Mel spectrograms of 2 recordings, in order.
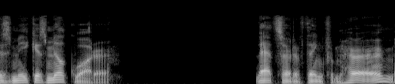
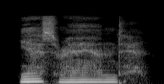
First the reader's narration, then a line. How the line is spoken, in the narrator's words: she sighed and said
